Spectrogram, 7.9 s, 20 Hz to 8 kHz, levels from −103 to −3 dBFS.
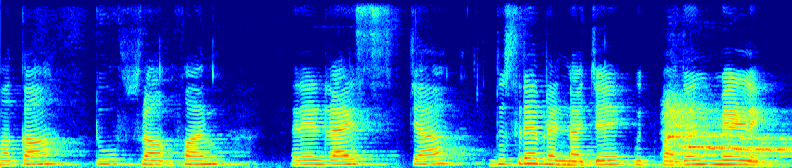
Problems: background sounds at intervals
